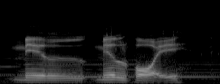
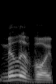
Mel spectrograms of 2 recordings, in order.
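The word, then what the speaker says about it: Milivoj: Pretty sure that a J like that would be an I. Yeah. So we Milvoy, I think Milvoy, Milivo, Milivoy, Milivo is that makes sense.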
